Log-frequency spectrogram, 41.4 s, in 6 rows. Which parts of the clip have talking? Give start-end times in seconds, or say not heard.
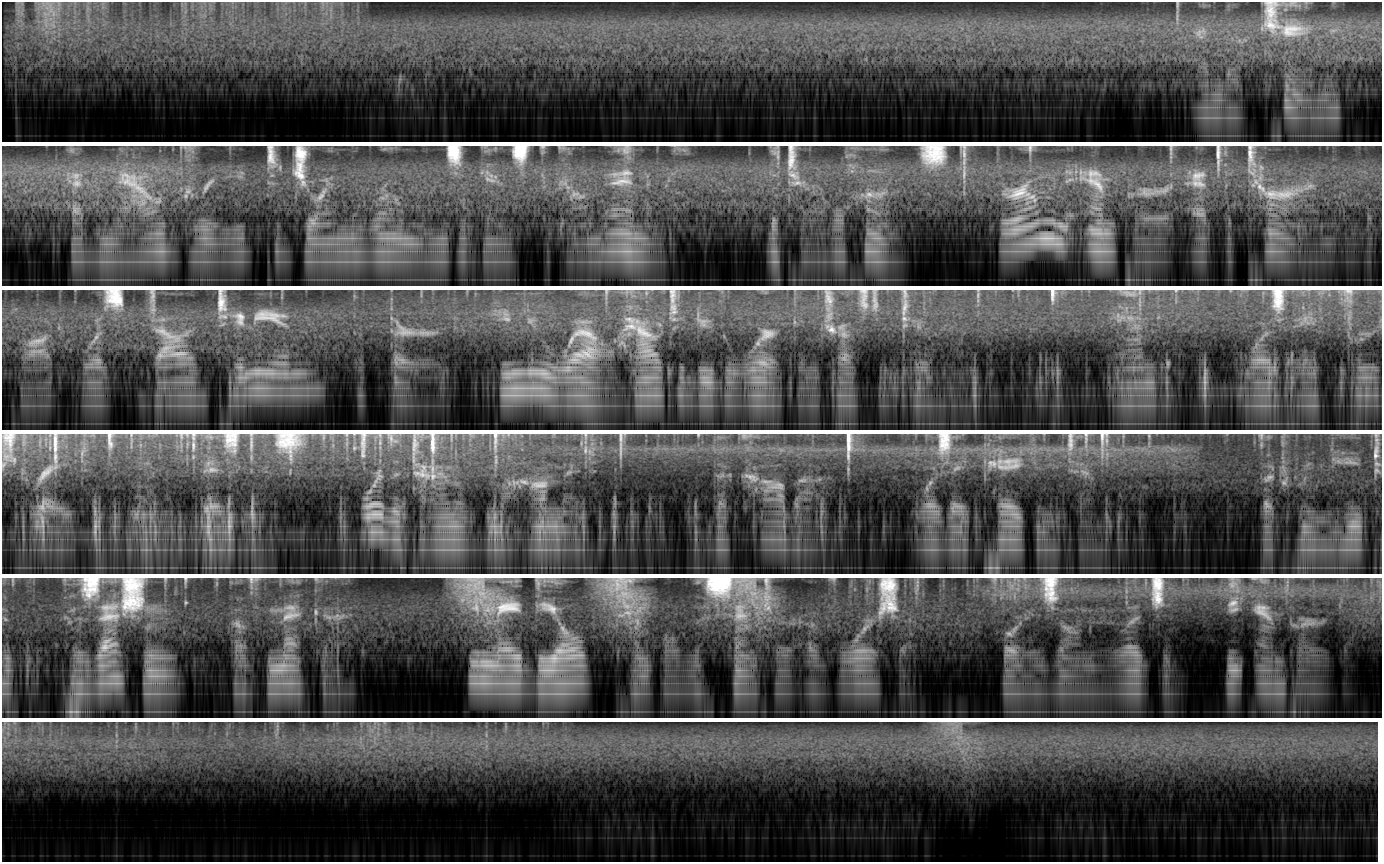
6.0-34.4.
